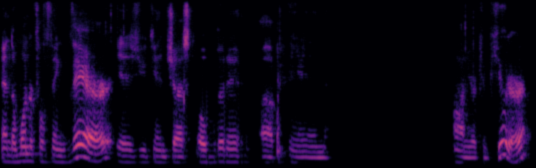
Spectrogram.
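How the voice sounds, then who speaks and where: Muffled, mellow American man teaching software. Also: fairly low pitch, expressive, slow pace. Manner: explanatory, step-by-step. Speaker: assistive technology trainer. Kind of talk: casual webinar software demonstration. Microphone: headset.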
